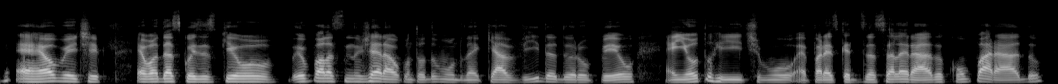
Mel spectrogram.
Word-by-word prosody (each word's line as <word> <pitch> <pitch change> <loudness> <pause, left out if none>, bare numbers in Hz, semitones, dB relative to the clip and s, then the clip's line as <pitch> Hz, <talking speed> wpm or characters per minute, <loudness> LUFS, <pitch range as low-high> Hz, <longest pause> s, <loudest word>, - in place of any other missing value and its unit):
É, 130 - +5
realmente, 135 -2 +3 0.3
é - - +2
uma 130 +1 +5
das 135 0 +3
coisas 125 -3 +1
que 125 +2 -5
eu 130 -3 +3 0.2
eu 140 +1 +1
falo 145 -1 +4
assim, 140 +1 -8
no 135 -1 -6
geral, 125 -5 +3
com 115 0 -10
todo 115 +3 -7
mundo, 115 -4 -8
né, 105 0 -4
"Que 120 - -6
a 110 -1 +4
vida 125 +6 -6
do 115 -1 -10
europeu 110 +2 -2 0.3
é 105 - -1
em 110 +1 +1
outro 140 +8 0
ritmo, 105 -4 -5
eh, - - -5
parece 105 0 0
que - - -2
é - - -4
desacelerado 115 0 +1
comparado 115 +3 -1
120 Hz, 180 wpm, -23 LUFS, 110-130 Hz, 0.3 s, É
